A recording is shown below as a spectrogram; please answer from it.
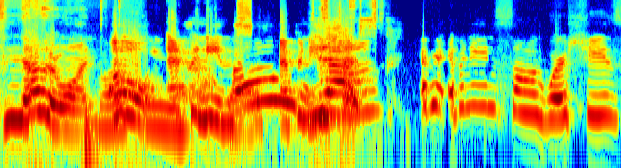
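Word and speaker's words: Éponine: Now tell me, how do you Character pronounce the name of the character that says that? Eponine.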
